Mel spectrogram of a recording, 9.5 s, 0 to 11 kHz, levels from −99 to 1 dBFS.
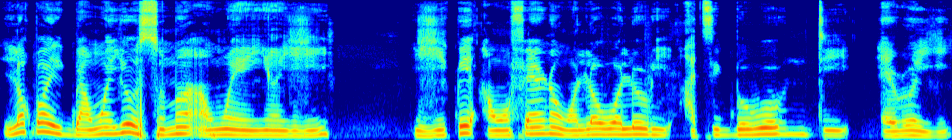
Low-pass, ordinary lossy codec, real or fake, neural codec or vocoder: none; none; real; none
